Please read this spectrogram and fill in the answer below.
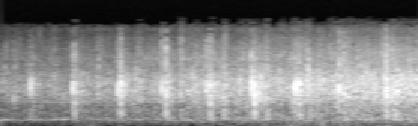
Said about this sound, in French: Plusieurs fois interrompu par les applaudissements, Benoît XVI a chaleureusement remercié les groupes de prière nés de l'intuition du Saint Pio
